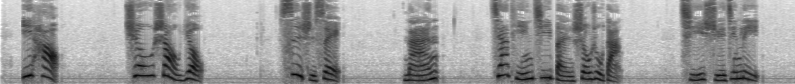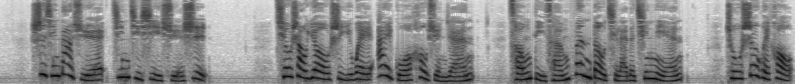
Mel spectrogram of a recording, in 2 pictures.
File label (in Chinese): 國語版; 第11屆區域立法委員選舉; 基隆市; 有聲公報; 1號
